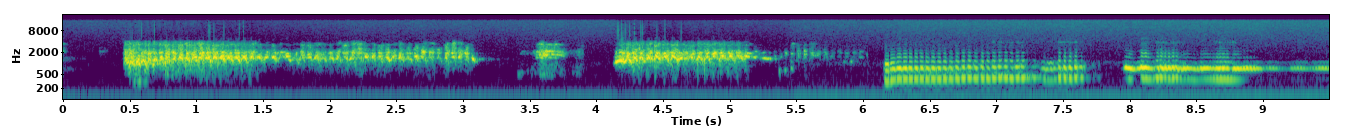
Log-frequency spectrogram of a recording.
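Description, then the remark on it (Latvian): A person imitates a green toad's call, making long rolling, purr-like trills in several bursts, followed by higher voiced, warbling trills. “Dziesma līdzīga arī milzu krupie dziesmai, arī līdzīga, bet daudz garāk skan tā skaņa.”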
